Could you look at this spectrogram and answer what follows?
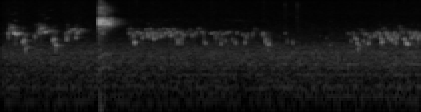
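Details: Budgerigar twittering: a steady run of soft, high, quick chirps, with one sharp, loud click-like note about a second in.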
